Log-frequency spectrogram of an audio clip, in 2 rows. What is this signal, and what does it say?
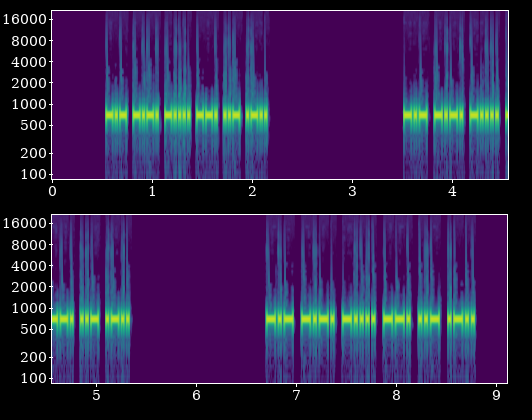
Morse code, heard as a keyed tone, about 46 wpm, 700 Hz. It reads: KC6GUL KC6GUL KC6GUL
